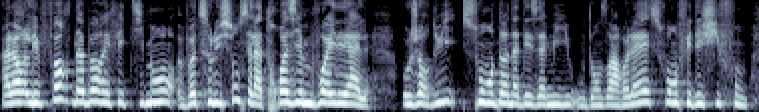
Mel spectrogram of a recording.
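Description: A woman's voice: high-pitched, darkish tone. Woman advisor giving structured feedback. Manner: clear, structured, quick to laugh. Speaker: business advisor. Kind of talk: expert feedback on radio.

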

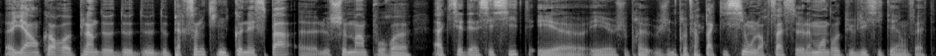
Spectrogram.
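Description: A man hosts a radio call-in show in a gravelly voice of middle pitch. He talks haltingly, stacking fillers and repeating words as he goes. The sound is dry and close. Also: flat delivery, dark tone, no room sound. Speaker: radio host.

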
